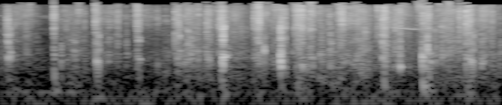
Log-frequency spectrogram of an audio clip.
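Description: Clip-clop of horse hooves made by a pair of magic boots as their wearer walks, many quick, irregular hollow knocks in an uneven trotting rhythm, heard alone.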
